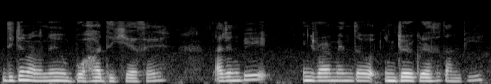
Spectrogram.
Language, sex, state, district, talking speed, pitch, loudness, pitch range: Nagamese, female, Nagaland, Dimapur, 160 wpm, 175 Hz, -16 LUFS, 160-180 Hz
